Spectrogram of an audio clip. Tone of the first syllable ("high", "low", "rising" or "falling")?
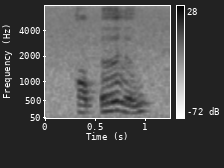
low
